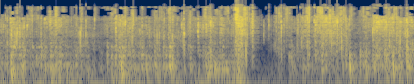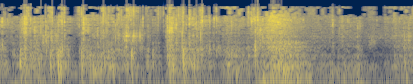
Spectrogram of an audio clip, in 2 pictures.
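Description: Dark green dry starch soap flakes with pink bits, solid and brittle, are crumpled and crushed by hand. The result is a steady, dense stream of bright, dry crunching and crackling, mostly high-pitched with very little low end, broken only by brief dips between squeezes.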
